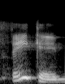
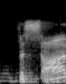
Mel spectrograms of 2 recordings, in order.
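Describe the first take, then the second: First: The middle consonant sounds like a k. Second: The middle consonant sounds like an s. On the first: The speaker calls it wrong. "I thought it was pronounced fake aid until I was like fifteen" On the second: The speaker calls it right. "I think, is how you pronounce it"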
